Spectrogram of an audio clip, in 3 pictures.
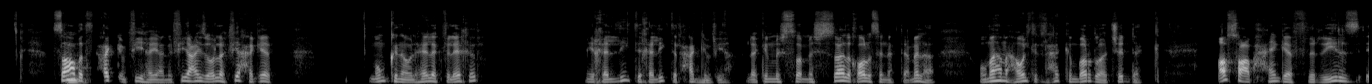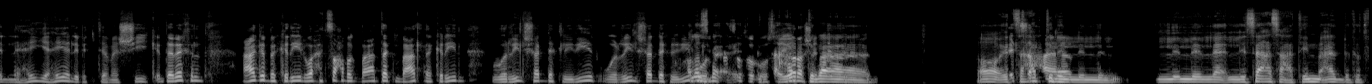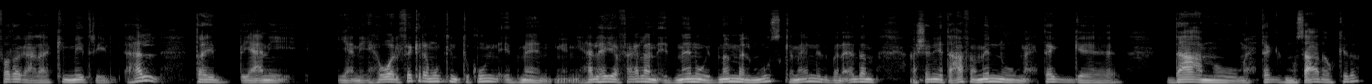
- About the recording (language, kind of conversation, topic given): Arabic, podcast, إزاي السوشيال ميديا بتأثر على مزاجك اليومي؟
- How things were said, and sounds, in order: tapping; in English: "الreels"; in English: "reel"; in English: "reel، والreel"; in English: "لreel والreel"; in English: "لreel"; in English: "reel"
